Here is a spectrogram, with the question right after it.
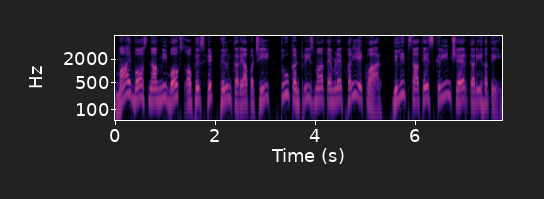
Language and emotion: Gujarati, neutral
